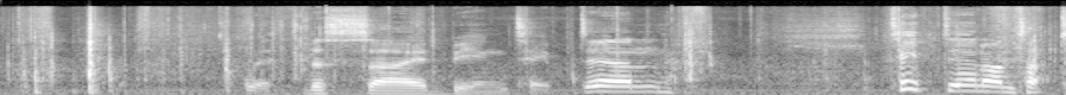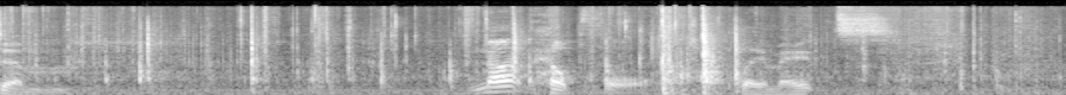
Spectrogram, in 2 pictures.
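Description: Fingers handle and tap a cardboard and plastic toy box, with light rustling and clicks.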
